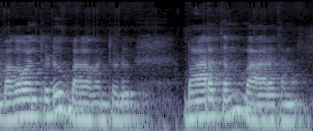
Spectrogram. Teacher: మహాప్రాణాలకు బదులుగా అల్పప్రణాలు పలకడం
